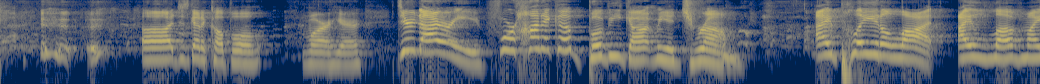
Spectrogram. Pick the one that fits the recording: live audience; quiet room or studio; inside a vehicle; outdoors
live audience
